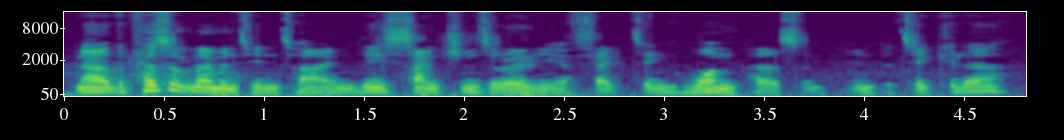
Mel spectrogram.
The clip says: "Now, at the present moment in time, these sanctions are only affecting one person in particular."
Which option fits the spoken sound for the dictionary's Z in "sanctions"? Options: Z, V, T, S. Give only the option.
Z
